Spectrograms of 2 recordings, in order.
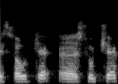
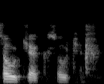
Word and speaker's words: Souček: People who speak the English language always say Souček or something. I don't know how to say it, but it's Souček. Souček.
